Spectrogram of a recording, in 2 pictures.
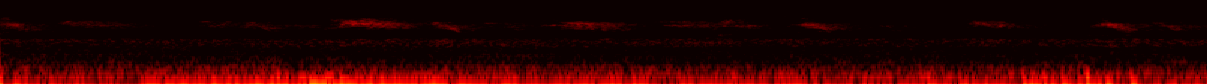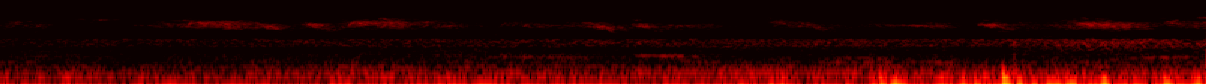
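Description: Small birds chirping, short high calls repeating several times a second, over a low rumble on the microphone.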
